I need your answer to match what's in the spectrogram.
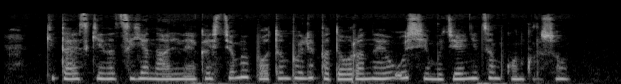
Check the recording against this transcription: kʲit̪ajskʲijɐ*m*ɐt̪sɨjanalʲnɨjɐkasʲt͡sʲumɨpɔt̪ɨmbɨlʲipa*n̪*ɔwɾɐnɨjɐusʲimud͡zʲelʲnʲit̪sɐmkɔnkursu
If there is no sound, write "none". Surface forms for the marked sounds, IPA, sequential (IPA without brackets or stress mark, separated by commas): n, d̪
